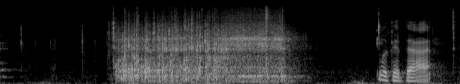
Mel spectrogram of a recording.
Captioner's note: device buzzing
